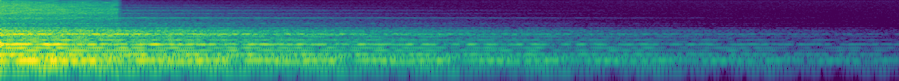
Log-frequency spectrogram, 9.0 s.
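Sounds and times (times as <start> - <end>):
dark ambient trip hop music: 0.0 - 1.7.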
